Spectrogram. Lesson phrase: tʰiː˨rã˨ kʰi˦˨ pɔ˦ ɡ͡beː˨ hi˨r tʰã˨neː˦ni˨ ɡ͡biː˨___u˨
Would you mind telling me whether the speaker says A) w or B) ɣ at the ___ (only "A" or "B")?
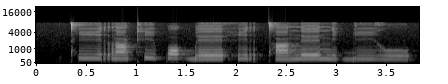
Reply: B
